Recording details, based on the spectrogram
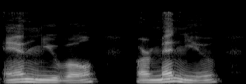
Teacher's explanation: if the syllable is not stressed like an annual or menu we do have that palatal effect on the U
